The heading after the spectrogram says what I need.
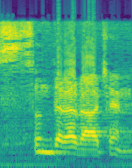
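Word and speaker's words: Sundararajan: It actually was Sundara Rajan. No one can pronounce it.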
